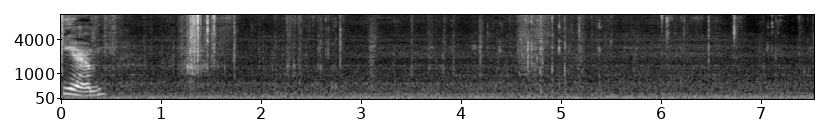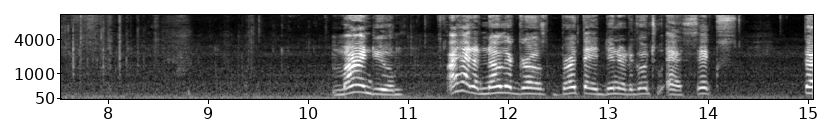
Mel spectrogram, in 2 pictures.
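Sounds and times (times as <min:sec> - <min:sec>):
steady low hum: 0:00.0 - 0:15.0
person chewing food: 0:00.5 - 0:10.2.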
